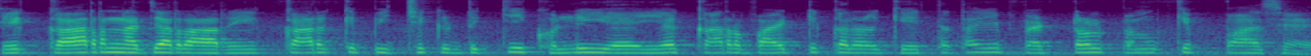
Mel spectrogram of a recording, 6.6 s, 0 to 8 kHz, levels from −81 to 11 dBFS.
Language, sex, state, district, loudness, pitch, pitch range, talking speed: Hindi, male, Chhattisgarh, Rajnandgaon, -20 LUFS, 195 Hz, 190-210 Hz, 240 wpm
